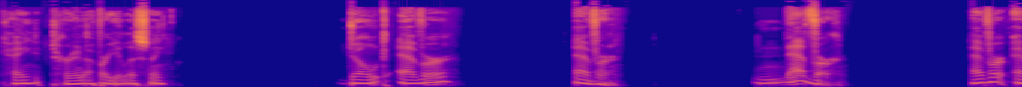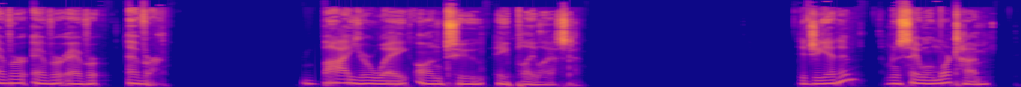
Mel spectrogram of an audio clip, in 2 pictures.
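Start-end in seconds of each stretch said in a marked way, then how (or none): 2.9-13.3 slow, deliberate, each word drawn out on purpose. Podcast host telling listeners to turn it up for a key point, slow and soft. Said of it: "I'm going to speak slowly and softly".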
